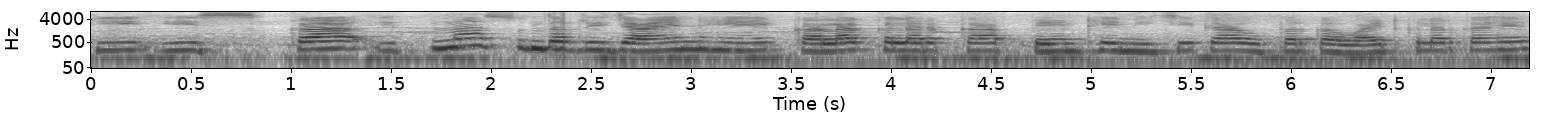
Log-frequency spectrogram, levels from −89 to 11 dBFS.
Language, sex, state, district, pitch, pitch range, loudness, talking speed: Hindi, male, Chhattisgarh, Raipur, 245 Hz, 230-260 Hz, -18 LUFS, 160 wpm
